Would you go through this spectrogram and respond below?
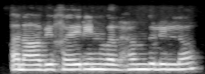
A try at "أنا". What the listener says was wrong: اچھا، انا کو لمبا نہیں کریں گے، ٹھیک ہے؟ انا الف تو ہے لیکن الف یہاں پہ پڑھا نہیں جاتا انا میں، تو اس کو انا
